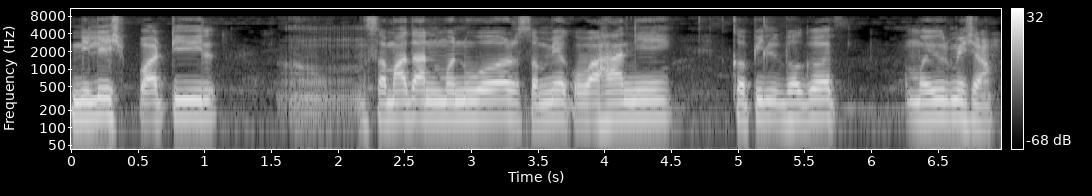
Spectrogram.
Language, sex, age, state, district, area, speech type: Marathi, male, 18-30, Maharashtra, Washim, urban, spontaneous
